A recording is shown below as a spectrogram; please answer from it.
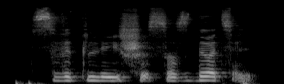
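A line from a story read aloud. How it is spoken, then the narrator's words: Forced through clenched teeth. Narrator (Russian): Сквозь зубы выдавил демон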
